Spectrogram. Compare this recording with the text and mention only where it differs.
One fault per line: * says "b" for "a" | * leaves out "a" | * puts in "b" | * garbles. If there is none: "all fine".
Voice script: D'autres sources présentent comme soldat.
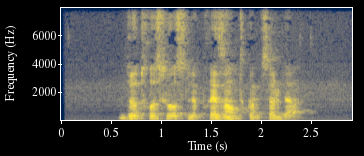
* puts in "le"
